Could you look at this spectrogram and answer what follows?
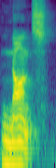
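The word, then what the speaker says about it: nonce: on from that we have this n nce pronounced nons so what is the nons a nons is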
